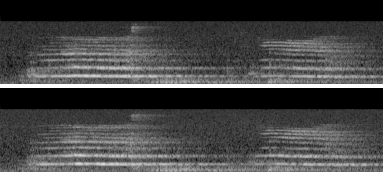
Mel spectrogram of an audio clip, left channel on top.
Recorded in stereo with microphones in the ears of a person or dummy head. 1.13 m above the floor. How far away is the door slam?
No door slam in this recording.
